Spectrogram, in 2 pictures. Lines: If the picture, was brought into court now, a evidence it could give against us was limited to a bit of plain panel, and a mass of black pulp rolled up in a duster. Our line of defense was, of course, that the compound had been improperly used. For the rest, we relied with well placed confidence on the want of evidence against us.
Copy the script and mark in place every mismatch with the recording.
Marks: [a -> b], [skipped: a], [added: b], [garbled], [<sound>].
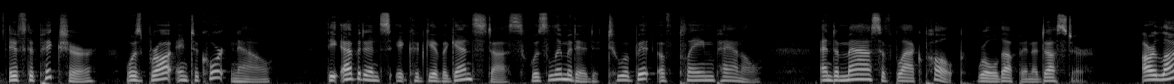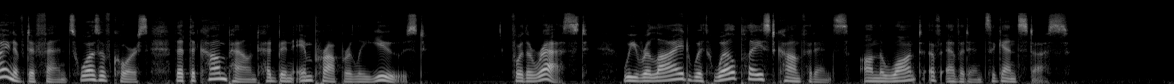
If the picture, was brought into court now, [a -> the] evidence it could give against us was limited to a bit of plain panel, and a mass of black pulp rolled up in a duster. Our line of defense was, of course, that the compound had been improperly used. For the rest, we relied with well placed confidence on the want of evidence against us.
